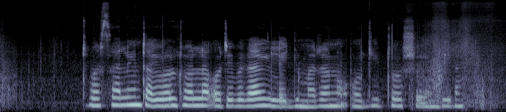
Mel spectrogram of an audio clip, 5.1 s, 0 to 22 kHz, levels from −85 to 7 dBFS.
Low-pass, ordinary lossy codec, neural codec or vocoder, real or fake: none; none; vocoder, 44.1 kHz, 128 mel bands, Pupu-Vocoder; fake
